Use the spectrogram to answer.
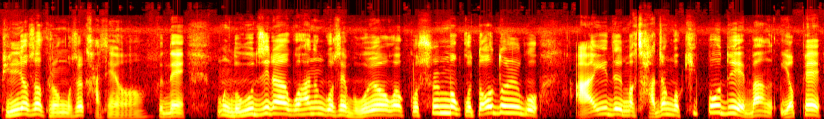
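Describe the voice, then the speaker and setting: A man's voice: a little high, big pitch swings, normal speed, hardly any pauses, mellow, no room sound, muffled recording. A man talking casually to camera in a camping vlog, chatty with lots of fillers and strong opinions. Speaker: camping vlogger. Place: outdoors at a campsite.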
